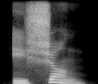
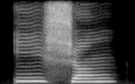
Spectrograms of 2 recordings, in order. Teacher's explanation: The first tone has to be high and level. A lot of people let it waver. Yi sheng. No, it's high and sustained.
